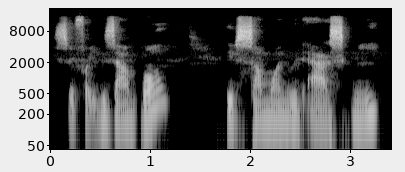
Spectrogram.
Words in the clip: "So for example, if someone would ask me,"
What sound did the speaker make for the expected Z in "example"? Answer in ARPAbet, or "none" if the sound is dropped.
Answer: Z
